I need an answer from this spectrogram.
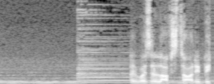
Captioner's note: bell chime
